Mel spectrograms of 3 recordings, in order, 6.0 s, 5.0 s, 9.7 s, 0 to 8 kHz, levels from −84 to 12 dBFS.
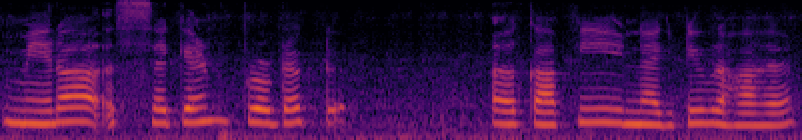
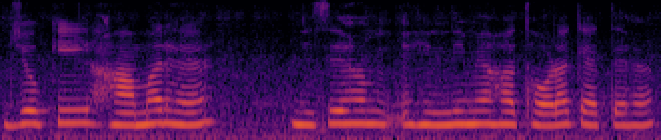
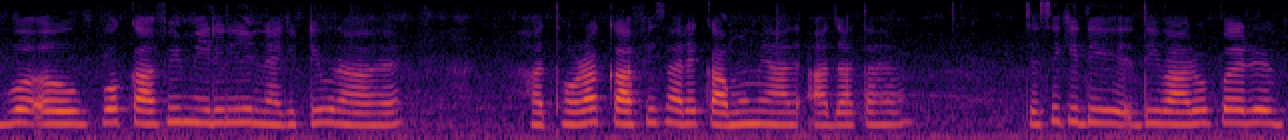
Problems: constant background noise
